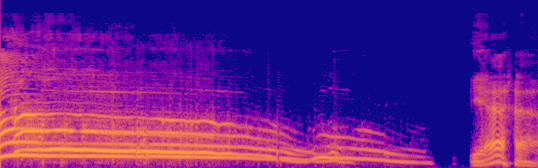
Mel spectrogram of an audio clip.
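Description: A wolf lets out a long, steady howl that holds its pitch and then slides downward before fading, followed by a brief pause and a shorter, wavering howl, used in a radio sponsor bumper for Howling for Wolves.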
